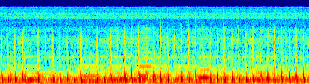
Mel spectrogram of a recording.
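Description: Tabla solo: rapid, dense strokes on the tabla, the fingertips striking the right-hand drum (dayan), over a steady low drone and a short repeating melody line.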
